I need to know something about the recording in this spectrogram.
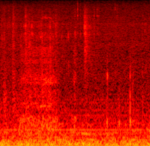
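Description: Faint rustling and a few small clicks from Bible pages being handled at a lectern, over a steady low electrical hum.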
